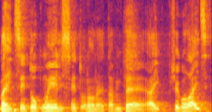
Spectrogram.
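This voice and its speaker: A man hosts a relaxed conversation, talking fast and telling stories with lively impressions. His voice sits a little high for a man. He rattles through anecdotes at a quick clip. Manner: animated storyteller, mimics people mid-story. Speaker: videocast host. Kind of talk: casual chat.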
